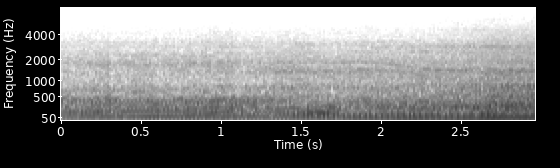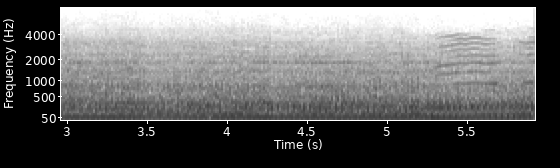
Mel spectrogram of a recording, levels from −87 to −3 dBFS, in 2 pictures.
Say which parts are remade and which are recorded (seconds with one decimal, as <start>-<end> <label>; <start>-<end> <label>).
0.0-2.6 recorded; 2.6-3.9 remade; 3.9-4.7 recorded; 4.7-5.3 remade; 5.3-5.9 recorded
